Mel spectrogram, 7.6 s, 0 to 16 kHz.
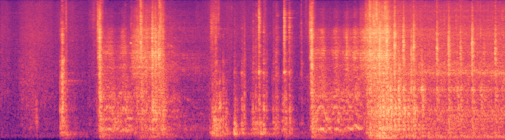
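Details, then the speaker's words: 1973 Chevrolet C10 350 V8, 4-speed: choppy cranking, then runs loud with rough knocking undertone that varies; seller says bad rod bearing, owner unsure. "Listen to that. He said the motor had a little bit of a rattle. A little bit. does a little bit of a rattle."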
